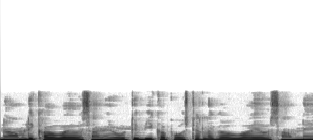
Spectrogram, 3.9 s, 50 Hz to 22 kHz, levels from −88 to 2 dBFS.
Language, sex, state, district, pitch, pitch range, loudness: Hindi, male, Delhi, New Delhi, 180 Hz, 170-185 Hz, -11 LUFS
